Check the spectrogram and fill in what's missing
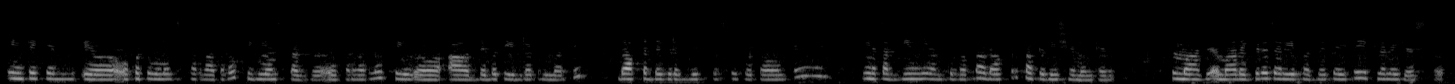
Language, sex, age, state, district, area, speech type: Telugu, female, 18-30, Telangana, Mancherial, rural, spontaneous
